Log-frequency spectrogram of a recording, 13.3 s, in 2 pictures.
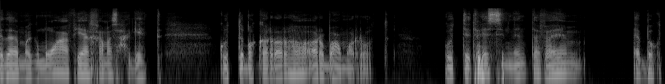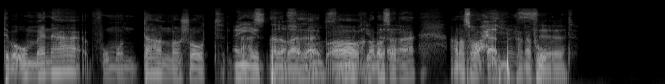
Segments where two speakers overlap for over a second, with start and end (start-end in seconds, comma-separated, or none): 9.0-10.8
